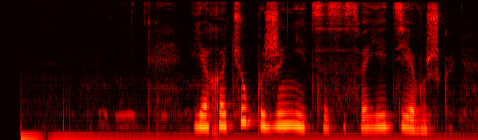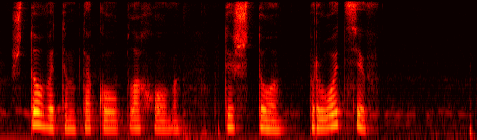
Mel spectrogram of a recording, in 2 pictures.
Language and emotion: Russian, neutral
